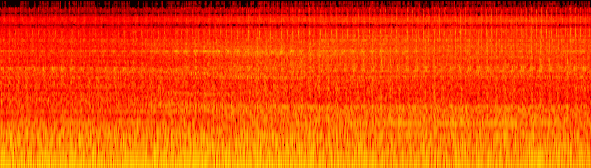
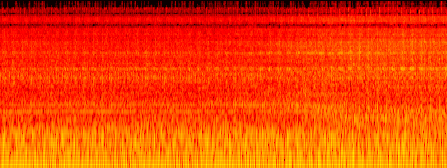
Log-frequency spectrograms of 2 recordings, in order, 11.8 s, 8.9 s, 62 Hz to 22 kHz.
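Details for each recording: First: Audi S5 4.2 V8 2010 at idle, before the valve is replaced: light, fairly even ticking about twice a second over a smooth V8 idle, from a faulty fuel purge valve. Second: 2010 Audi S5 4.2 V8 idling after fuel purge valve replacement: even, steady idle with smooth hum and no ticking or knocking; engine sounds healthy.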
